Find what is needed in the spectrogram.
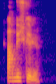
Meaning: arbuscle (all senses)
- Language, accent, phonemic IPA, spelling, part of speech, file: French, France, /aʁ.bys.kyl/, arbuscule, noun, LL-Q150 (fra)-arbuscule.wav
